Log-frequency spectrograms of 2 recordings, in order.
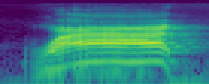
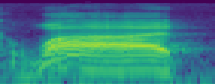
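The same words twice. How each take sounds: First: Sharp high surprised what; shocked what. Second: Deflated, let-down what; disappointed. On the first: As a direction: blurt it out in shock. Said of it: "kinda disappointed". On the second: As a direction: say it like a letdown. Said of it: "Like, kinda disappointed". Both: Shown as a demonstration.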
